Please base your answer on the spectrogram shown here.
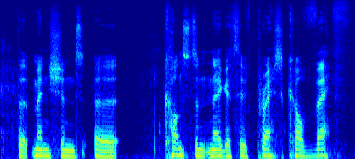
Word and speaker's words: covfefe: With his tweet that mentioned constant negative press covfefe. Covfefe. You say covfefe. Covfefe. Covfefe. I say Gaddafi. Covfefe. I feel like the E is silent.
